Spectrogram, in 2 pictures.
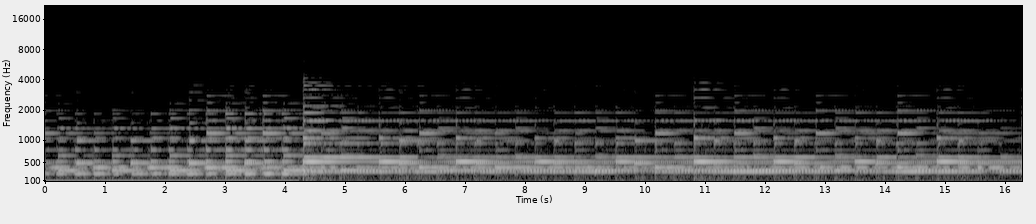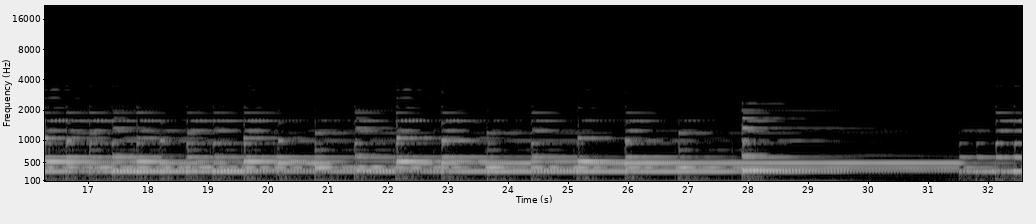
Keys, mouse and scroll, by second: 6.9 space, 8.1-16.8 drag, 14.5 typing, 17.0 space, 17.2 click, 21.0-29.3 drag.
